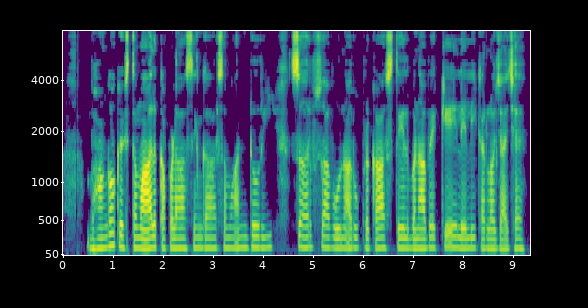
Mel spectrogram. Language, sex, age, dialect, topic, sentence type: Maithili, male, 56-60, Angika, agriculture, statement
